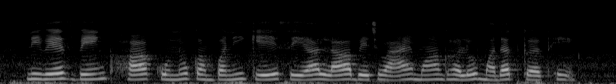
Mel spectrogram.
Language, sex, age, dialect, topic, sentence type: Chhattisgarhi, female, 18-24, Western/Budati/Khatahi, banking, statement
